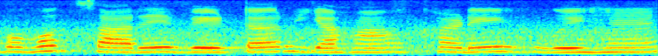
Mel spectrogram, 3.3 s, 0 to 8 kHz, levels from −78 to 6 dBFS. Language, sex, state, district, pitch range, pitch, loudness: Hindi, female, Haryana, Jhajjar, 225-245 Hz, 235 Hz, -15 LUFS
